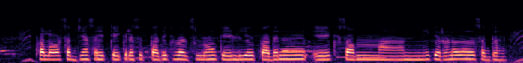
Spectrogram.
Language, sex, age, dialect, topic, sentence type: Hindi, female, 18-24, Awadhi Bundeli, agriculture, statement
